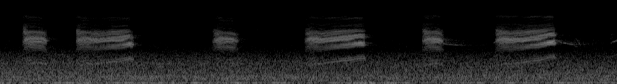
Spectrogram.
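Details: Spotted towhee sounding alarm, restless and territorial, in Del Monte Forest, California, June morning; six harsh buzzy calls alternating short and longer notes in quick irregular succession, loud and persistent over low background hum.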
